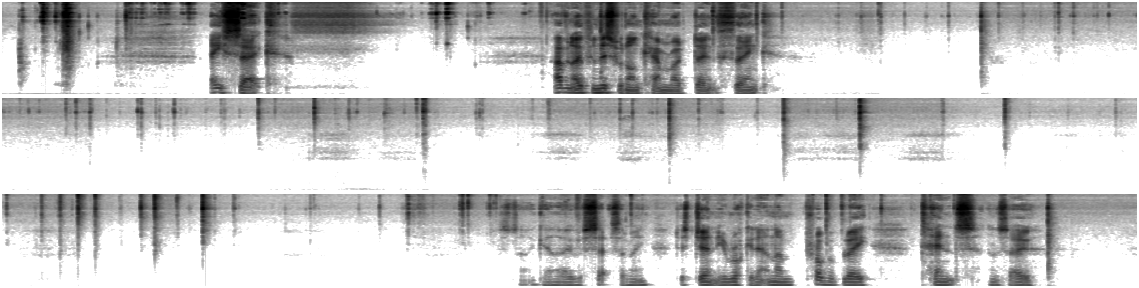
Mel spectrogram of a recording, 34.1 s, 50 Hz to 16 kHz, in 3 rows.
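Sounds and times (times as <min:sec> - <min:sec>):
lock pick clicking and scraping: 0:22.5 - 0:25.2.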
